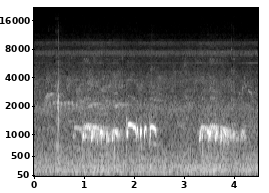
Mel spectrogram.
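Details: Zebra dove, a local strain, giving its luring call: a lengthening burst of staccato coos that swells into a stronger trill, followed after a pause by one more short phrase.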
